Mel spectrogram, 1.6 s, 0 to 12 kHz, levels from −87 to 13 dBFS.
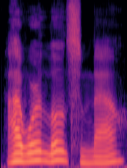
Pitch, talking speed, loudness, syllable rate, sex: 150 Hz, 150 wpm, -16 LUFS, 5.0 syllables/s, male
